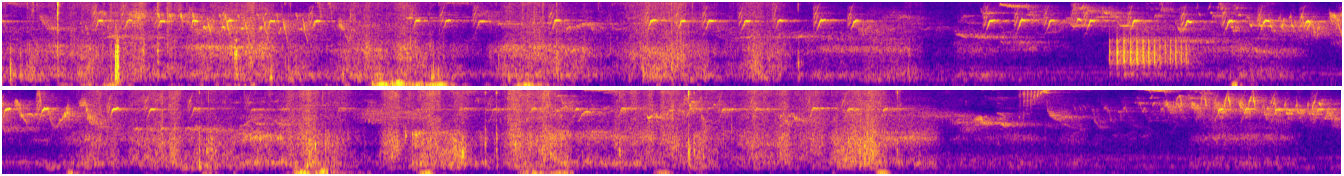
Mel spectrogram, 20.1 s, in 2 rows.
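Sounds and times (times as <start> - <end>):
footsteps through vegetation: 0.0 - 6.3, 10.6 - 16.9
small bird chirping: 0.0 - 6.6, 7.2 - 17.0.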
